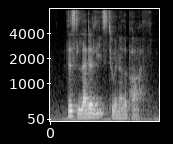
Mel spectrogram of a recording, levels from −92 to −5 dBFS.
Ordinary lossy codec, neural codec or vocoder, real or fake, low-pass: none; none; real; none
